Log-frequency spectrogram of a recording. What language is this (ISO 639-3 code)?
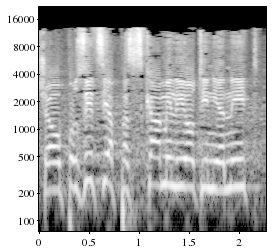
heb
